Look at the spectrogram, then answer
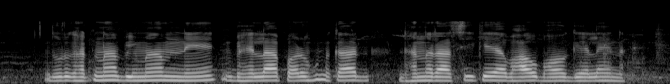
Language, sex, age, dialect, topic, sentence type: Maithili, female, 18-24, Southern/Standard, banking, statement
